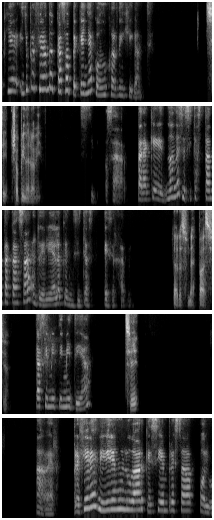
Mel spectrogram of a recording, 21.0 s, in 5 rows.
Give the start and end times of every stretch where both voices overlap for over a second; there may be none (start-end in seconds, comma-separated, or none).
none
